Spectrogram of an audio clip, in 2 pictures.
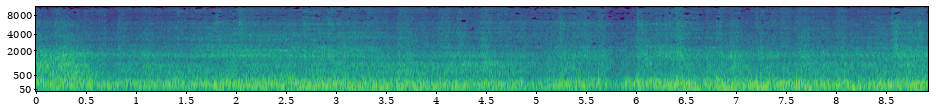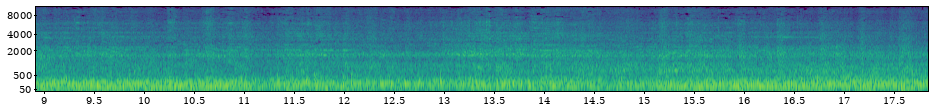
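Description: Container flatcars of a freight train rolling past slowly: a steady, loud noise of steel wheels running on the rails.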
